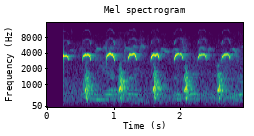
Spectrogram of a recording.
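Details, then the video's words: A seven-day-old chick peeping steadily: high, thin arched peeps repeated about three times a second, each with a soft click-like rustle underneath. "the chick peeping - 7 days old"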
